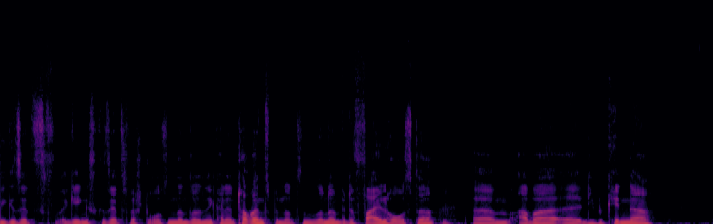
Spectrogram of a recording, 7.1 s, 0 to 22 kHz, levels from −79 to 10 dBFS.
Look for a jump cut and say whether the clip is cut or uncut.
cut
